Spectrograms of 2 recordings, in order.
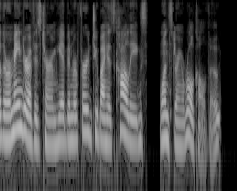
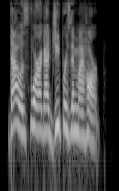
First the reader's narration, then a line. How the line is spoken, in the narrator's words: the representative blurted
